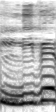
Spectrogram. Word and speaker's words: leave: LEAVE, লিভের অর্থ হচ্ছে ছেড়ে চলে যাওয়া এবং এটার উচ্চারণ হচ্ছে লিভ, একটু টেনে।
